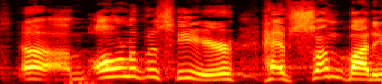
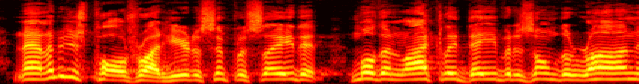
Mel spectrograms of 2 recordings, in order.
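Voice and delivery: ordinary delivery

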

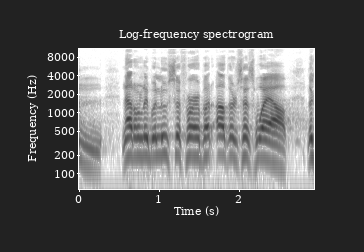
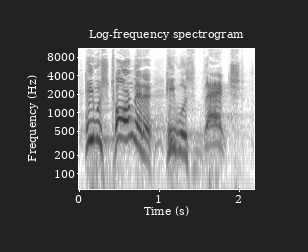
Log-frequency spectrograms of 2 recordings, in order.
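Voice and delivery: preaching cry; 7 semitones higher than usual. Acted. Preacher crying out tormented to the church.

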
